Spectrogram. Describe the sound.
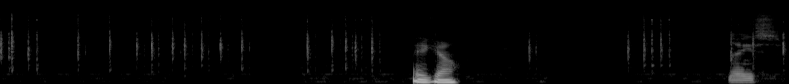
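Quick bursts of clicky computer keyboard typing as a message is typed into a chat, running in short irregular runs with pauses, interrupted twice by a brief spoken phrase from a man.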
